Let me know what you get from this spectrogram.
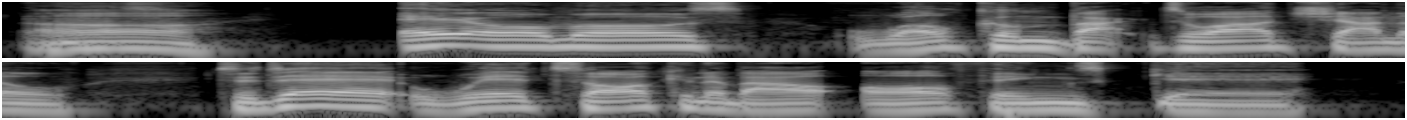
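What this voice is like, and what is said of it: Put-on Northern Yorkshire farmer accent. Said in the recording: “speak in a Yorkshire accent ... Me if I was a northerner. It's very middle-aged man, farmer. Northern Yorkshire farmer, I think.”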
